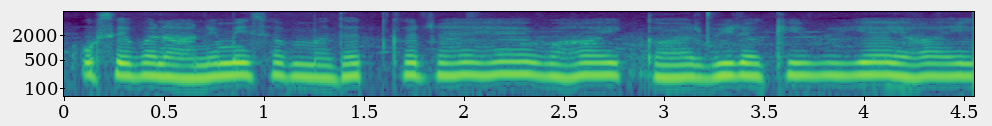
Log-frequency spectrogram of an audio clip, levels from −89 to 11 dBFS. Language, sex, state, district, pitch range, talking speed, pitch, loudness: Hindi, female, Chhattisgarh, Raipur, 205-220 Hz, 225 wpm, 215 Hz, -14 LUFS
